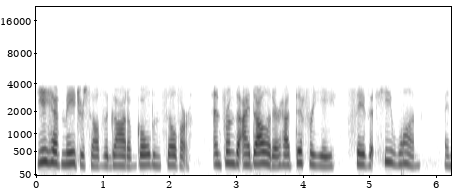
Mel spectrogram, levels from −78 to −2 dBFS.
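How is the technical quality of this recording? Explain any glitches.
There is one glitch in this telephone-band speech recording, near the end.

Packet loss with pitch repetition, from 5.48 to 5.50 s: about 20 ms of audio went missing, a gap that points to a single lost packet. To cover it, the receiver repeated the last pitch period of the speech and faded that copy out, then blended back into the real signal. Because the gap is so short, it comes across as a brief held, slightly buzzy moment rather than a dropout. The G.711 A-law line coding carries the speech at 64 kbps within roughly 250 Hz to 3.5 kHz, with any codec noise faint.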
